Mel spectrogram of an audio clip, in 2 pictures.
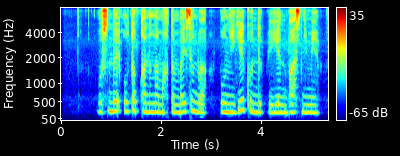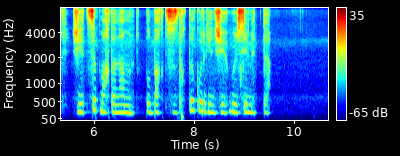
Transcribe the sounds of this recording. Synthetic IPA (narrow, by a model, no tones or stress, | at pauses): wo̞sənd̪ɑjʔʊlˠt̪ʰɑp̚qɑnəɴɑmɑqt̪ɑmbɑjsəɴbə | b̥ʊlˠne̞ɡʲe̞kʲʰʏnd̪ɪk̚pe̞ɡʲe̞nbɑsne̞me̞ʒ̥e̞t̪ɪ̥sɪpmɑqt̪ɑnɑmənb̥ʊlˠbɑqə̥t̪səzd̪əq̚t̪əkʲʰɵɾɡʲe̞nʃe̞wɵlse̞me̞t̪ːɪ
